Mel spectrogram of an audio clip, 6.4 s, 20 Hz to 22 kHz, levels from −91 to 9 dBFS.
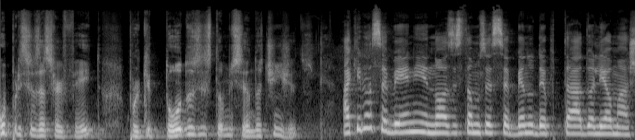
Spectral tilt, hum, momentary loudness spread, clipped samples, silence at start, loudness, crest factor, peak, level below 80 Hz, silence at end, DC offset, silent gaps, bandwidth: -5 dB/octave; none; 9 LU; under 0.1%; 0 s; -19 LUFS; 16 dB; -2 dBFS; -50 dBFS; 0 s; under 0.1%; none; 16.5 kHz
